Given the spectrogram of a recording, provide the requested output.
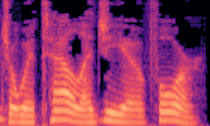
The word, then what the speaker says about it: Chiwetel Ejiofor: Chiwetel Ejiofor.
